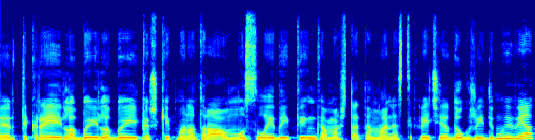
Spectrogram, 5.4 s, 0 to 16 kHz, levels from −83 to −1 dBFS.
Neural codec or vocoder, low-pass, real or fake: codec, 44.1 kHz, 7.8 kbps, Pupu-Codec; 14.4 kHz; fake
